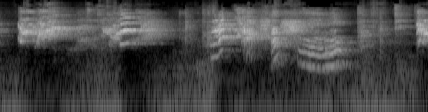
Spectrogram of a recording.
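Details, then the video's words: Indian ringneck parakeet with scratchy squawks and a couple of smooth downward-curving whistles in a short loud sequence. "PARROT CHIRPING SOUNDS"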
